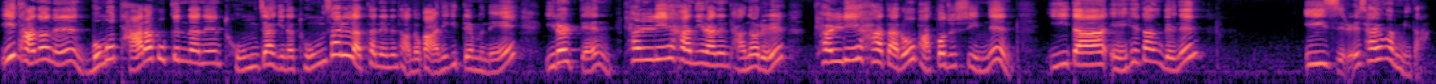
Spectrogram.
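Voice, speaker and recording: A woman teaching English in a scripted online lesson, with a Korean accent. She explains slowly and carefully and draws out the model sentences. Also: sits high, very animated.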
